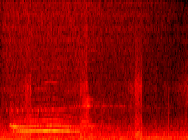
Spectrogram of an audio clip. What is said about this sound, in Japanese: 野良猫。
